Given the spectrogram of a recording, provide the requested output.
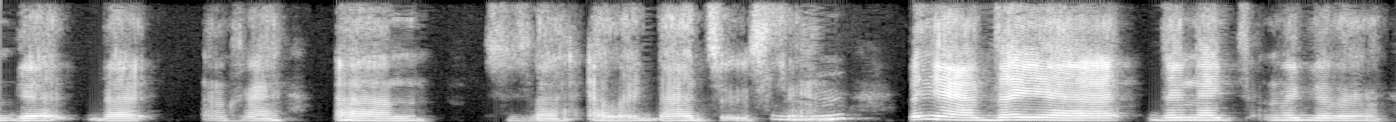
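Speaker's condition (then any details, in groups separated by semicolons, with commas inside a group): Spinal muscular atrophy; genetic, from birth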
